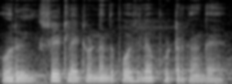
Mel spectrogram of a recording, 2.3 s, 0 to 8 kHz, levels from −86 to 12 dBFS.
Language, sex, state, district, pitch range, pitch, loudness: Tamil, male, Tamil Nadu, Kanyakumari, 105-110 Hz, 105 Hz, -16 LUFS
